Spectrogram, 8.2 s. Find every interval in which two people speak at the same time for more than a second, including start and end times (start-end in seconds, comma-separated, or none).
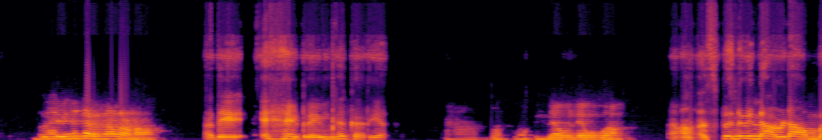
none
